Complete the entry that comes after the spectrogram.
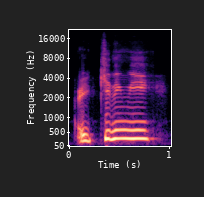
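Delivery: ordinary talk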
